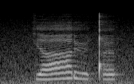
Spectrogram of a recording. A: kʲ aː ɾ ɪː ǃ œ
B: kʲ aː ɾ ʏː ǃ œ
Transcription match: B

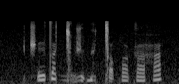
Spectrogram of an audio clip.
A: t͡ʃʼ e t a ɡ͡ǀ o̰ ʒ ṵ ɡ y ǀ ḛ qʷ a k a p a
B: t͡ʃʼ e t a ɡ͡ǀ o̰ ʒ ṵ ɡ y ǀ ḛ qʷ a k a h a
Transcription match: B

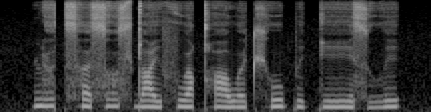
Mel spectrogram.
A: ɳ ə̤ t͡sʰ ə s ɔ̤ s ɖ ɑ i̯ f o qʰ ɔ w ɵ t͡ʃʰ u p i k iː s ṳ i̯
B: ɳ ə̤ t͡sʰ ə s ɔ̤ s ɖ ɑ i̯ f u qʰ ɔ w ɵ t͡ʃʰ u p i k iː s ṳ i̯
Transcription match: B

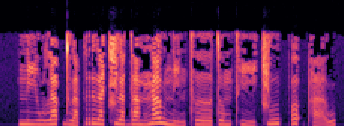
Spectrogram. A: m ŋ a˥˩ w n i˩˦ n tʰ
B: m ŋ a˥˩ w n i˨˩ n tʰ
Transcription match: A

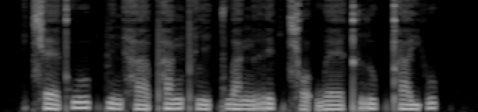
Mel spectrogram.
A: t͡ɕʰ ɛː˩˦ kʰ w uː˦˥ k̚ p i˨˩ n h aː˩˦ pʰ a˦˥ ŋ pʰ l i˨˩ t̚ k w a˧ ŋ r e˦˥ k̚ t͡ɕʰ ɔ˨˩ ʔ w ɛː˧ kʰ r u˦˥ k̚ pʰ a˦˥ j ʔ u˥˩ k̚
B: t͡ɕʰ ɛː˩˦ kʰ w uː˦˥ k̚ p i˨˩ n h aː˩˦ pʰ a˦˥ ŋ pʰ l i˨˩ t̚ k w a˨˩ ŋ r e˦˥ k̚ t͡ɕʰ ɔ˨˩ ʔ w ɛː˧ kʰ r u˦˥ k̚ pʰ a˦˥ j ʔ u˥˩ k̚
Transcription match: A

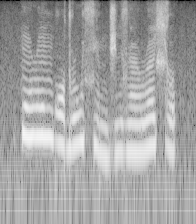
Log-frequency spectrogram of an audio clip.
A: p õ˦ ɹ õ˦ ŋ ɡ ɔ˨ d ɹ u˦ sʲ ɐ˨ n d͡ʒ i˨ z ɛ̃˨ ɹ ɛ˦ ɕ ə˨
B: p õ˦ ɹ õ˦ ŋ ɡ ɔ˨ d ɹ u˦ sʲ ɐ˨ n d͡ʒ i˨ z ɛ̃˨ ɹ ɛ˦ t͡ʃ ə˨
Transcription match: A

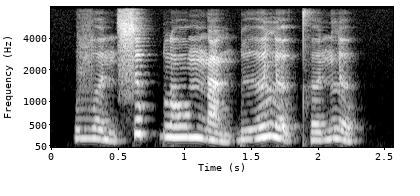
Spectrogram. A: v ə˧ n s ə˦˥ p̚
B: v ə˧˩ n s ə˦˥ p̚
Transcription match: B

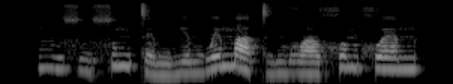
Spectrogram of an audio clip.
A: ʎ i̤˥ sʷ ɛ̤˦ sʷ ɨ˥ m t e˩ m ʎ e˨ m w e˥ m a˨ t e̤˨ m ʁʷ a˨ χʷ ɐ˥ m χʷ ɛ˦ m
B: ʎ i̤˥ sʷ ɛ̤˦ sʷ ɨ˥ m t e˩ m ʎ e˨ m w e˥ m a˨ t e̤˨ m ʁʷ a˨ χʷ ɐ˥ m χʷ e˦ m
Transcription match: A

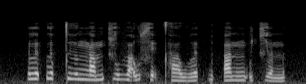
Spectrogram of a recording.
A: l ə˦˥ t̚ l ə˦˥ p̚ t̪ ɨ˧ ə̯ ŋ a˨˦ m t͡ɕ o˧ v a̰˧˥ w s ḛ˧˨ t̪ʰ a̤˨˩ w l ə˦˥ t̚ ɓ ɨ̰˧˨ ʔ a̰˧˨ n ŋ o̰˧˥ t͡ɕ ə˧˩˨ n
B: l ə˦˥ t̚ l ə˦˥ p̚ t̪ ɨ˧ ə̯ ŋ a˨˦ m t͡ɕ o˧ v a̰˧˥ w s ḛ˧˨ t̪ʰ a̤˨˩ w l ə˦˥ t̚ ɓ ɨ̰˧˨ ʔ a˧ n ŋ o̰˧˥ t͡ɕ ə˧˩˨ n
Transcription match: B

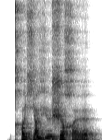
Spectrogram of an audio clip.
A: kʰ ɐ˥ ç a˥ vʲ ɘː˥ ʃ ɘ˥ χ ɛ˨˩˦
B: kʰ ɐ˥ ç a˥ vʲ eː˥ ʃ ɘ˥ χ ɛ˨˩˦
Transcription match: A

